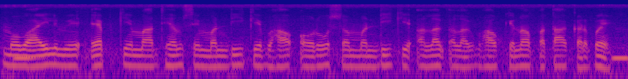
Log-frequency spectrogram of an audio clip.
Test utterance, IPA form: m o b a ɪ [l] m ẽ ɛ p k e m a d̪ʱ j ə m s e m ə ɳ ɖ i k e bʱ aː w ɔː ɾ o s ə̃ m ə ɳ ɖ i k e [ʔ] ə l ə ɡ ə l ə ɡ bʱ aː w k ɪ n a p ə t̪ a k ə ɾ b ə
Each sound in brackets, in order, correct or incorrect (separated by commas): correct, correct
